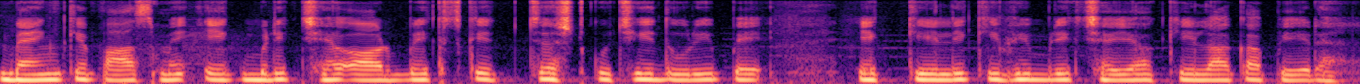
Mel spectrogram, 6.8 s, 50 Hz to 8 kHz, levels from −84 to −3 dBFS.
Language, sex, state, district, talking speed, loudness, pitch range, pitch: Hindi, male, Bihar, Vaishali, 230 wpm, -15 LUFS, 150-160 Hz, 155 Hz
